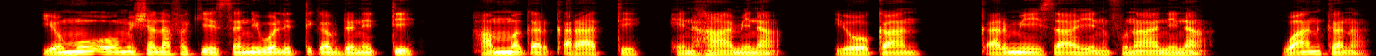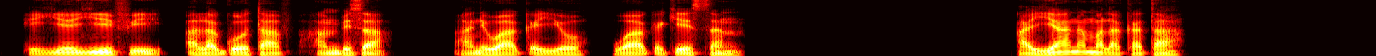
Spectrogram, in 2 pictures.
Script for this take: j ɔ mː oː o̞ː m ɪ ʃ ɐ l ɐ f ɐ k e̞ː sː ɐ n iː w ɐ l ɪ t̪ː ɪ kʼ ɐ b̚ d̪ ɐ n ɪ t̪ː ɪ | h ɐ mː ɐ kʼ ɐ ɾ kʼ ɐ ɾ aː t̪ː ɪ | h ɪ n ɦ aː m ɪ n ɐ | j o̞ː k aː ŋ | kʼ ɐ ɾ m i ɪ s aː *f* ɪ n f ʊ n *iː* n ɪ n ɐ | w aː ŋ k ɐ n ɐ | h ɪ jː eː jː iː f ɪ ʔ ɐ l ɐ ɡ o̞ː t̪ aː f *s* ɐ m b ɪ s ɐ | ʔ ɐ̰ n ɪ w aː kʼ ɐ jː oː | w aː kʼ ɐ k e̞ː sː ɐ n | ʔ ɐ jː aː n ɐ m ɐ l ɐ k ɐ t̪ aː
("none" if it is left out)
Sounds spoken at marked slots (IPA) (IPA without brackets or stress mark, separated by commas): h, aː, h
